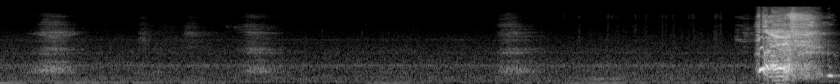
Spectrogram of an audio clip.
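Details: Person in a sneezing fit, unable to stop, with eyes affected: several soft breathy catches lead into one loud, explosive sneeze; forceful repeated sneezing.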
